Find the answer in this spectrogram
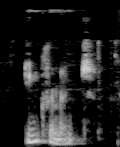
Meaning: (noun) 1. The action of increasing or becoming greater 2. The amount of increase
- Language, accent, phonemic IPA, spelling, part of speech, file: English, Southern England, /ˈɪŋkɹɪmn̩t/, increment, noun / verb, LL-Q1860 (eng)-increment.wav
